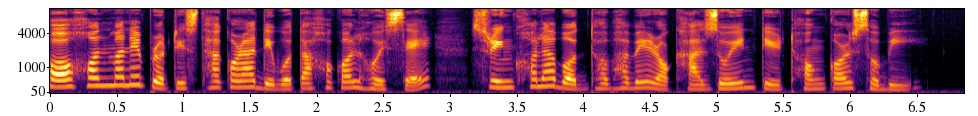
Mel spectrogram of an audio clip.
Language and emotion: Assamese, neutral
